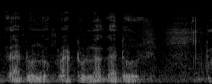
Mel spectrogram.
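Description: Indistinct male speech through a microphone and PA, ending in a brief breathy hiss.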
